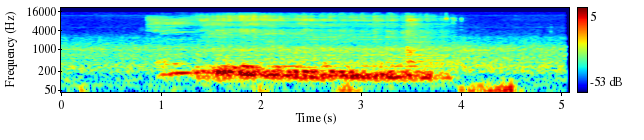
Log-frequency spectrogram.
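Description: A motorcycle engine rumbles nearby.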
